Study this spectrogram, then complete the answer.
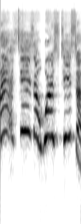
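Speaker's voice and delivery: acted-out, very high screams of a crowd. Recalling a mob of men coming for her, imitating men screaming. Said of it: "all those men screaming".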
